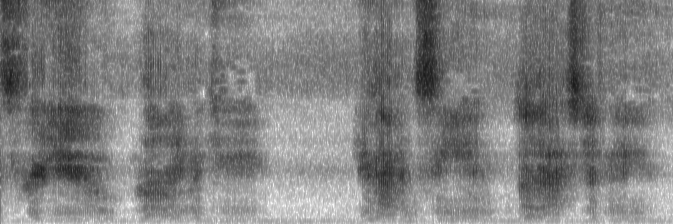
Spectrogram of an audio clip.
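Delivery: machine-altered voice, very deep, low, soft and hushed. Narrating a scene where the chairman stares at Molly and speaks, voice-modulated chairman voice. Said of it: "I'm going to use a voice modulator to demonstrate what the chairman would sound like".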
